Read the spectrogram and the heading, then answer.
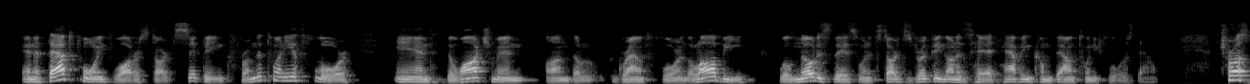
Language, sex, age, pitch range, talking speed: English, male, 40-59, 105-145 Hz, 180 wpm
